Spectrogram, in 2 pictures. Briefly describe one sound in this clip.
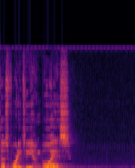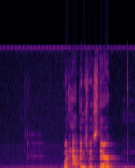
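A young man speaks calmly and close to a microphone, with pauses.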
